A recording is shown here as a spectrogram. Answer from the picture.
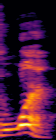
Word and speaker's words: one: This word makes no sense. It should say anie. It should, but that word spells one. The E is silent at the end of the word.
